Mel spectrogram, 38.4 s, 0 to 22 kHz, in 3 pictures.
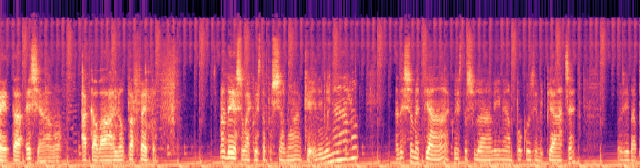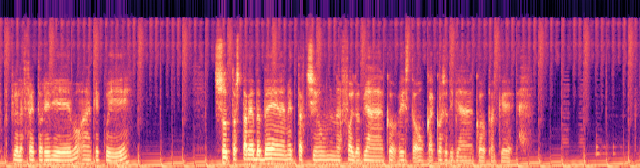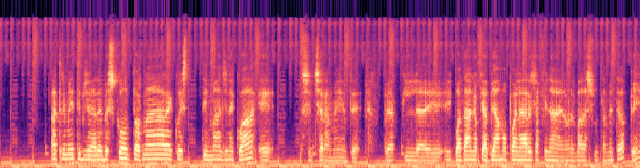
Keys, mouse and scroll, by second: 2.5 click, 3.4 click, 4.3 click, 5.2 click, 7.9 click, 8.6-10.8 drag, 11.4 middle click, 12.5-15.7 drag, 16.3 middle click, 18.0 click, 21.1 click, 21.6 middle click, 24.9-27.8 drag, 28.1 middle click, 31.8 click, 32.9 middle click, 35.0 click, 36.9 middle click.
